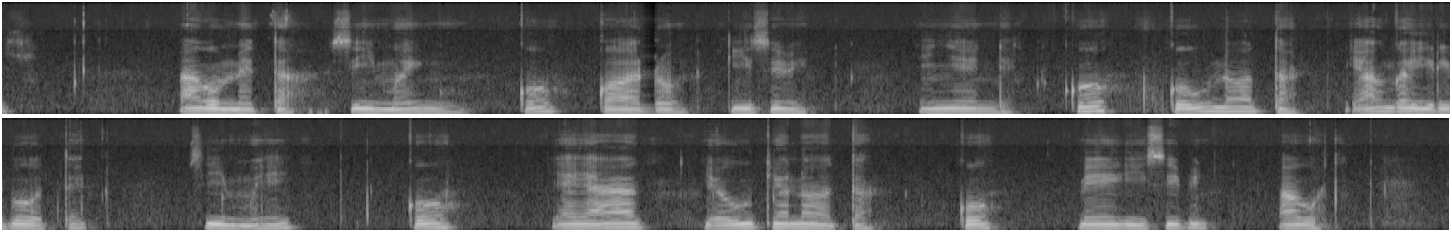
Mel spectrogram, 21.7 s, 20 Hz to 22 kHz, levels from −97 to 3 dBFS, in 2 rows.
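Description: Speech, with one short stall from a late packet at about 4.81 to 4.93 s. A packet arrived late, the jitter buffer ran dry, and the receiver held the last sound for roughly 86 ms before picking up where it left off. Nothing's lost, but everything after runs 86 ms later.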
